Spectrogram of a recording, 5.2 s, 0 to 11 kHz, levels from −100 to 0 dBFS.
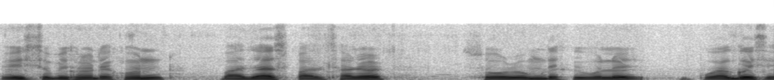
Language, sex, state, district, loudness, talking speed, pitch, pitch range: Assamese, male, Assam, Sonitpur, -16 LUFS, 115 wpm, 130 Hz, 125-140 Hz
